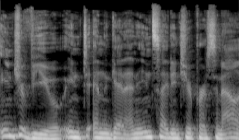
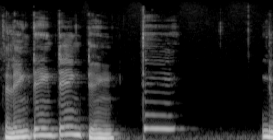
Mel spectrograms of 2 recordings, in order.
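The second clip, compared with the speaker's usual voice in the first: put-on high, sing-song Indian accent jingle; 7 semitones higher, much slower than usual. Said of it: "You made it in an Indian accent".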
